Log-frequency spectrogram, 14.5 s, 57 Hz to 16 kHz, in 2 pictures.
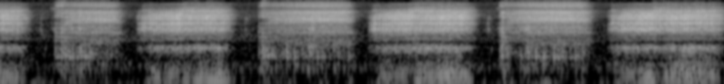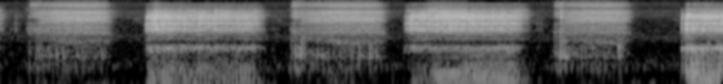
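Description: Loud, rattling snores with each breath, about 24 a minute, steady and repetitive; heavy snoring during sleep.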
